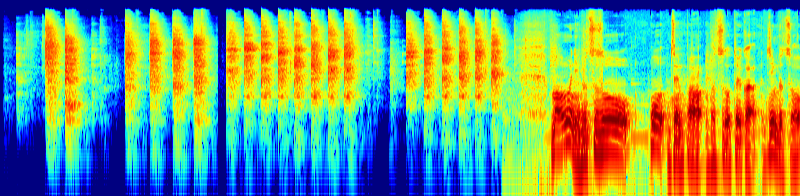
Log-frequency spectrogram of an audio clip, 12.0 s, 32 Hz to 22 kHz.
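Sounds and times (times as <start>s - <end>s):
hammer striking chisel: 0.2s - 7.6s.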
